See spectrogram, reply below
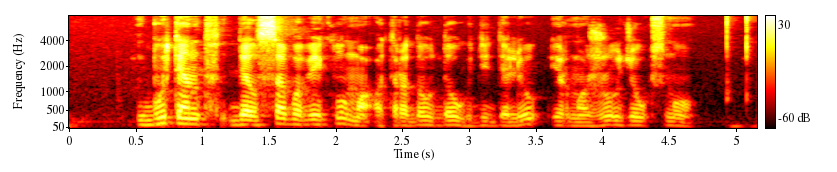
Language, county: Lithuanian, Vilnius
